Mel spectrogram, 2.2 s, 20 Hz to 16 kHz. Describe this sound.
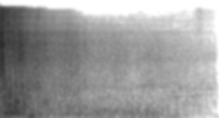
M67 Fragmentation Grenade Explosion 3
Specific details can be red in the metadata of the file.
